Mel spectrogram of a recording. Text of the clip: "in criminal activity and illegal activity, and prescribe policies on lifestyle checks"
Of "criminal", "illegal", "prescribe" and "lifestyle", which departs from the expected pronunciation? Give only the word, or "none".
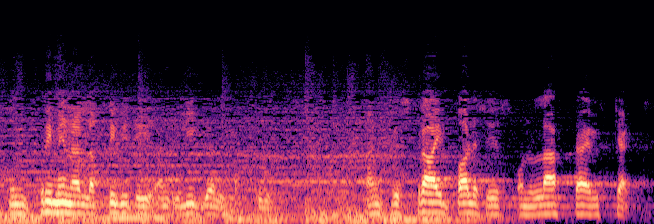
lifestyle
